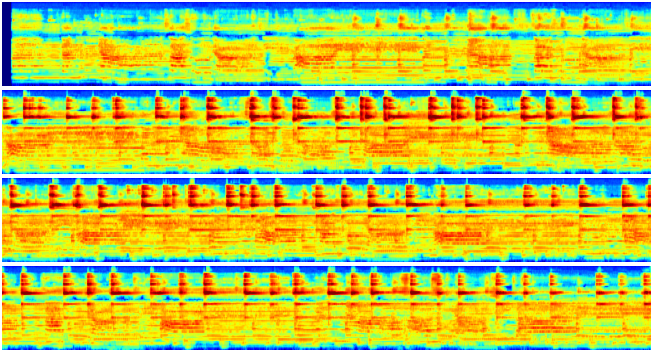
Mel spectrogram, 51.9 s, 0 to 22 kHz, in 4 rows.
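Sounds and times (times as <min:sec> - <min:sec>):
gliding melodic instrumental lines: 0:12.8 - 0:51.9
jingling percussion beat: 0:13.0 - 0:51.9.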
